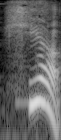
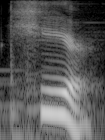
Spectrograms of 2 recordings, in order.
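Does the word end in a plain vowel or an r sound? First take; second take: plain vowel; r sound. First: The word ends in a plain vowel without r. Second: The word ends with a pulled-back tongue r. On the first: The speaker calls it wrong. "これもhere ってどうしても発音しがちですけど" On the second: The speaker calls it right. "舌をちょっと後ろに引っ込めてer って音を"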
